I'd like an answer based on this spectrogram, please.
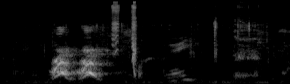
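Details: Kangal dogs fighting, set upon each other: a short burst of harsh, snarling barks and growls lasting about half a second, followed by a few brief sharp sounds and human voices nearby.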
